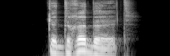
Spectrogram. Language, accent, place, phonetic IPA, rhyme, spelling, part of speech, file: German, Germany, Berlin, [ɡəˈdʁɪbl̩t], -ɪbl̩t, gedribbelt, verb, De-gedribbelt.ogg
- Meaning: past participle of dribbeln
